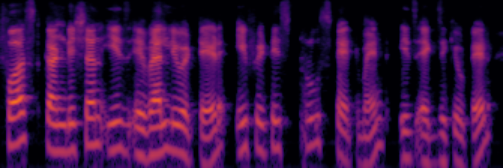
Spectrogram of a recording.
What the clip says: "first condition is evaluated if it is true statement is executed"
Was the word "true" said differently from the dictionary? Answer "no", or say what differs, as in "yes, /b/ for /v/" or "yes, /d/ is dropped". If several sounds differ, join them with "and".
no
